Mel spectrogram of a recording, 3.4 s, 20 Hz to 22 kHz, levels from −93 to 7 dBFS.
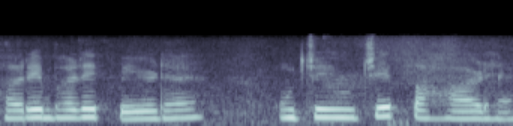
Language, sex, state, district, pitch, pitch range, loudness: Hindi, female, Chandigarh, Chandigarh, 220 Hz, 200-230 Hz, -15 LUFS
